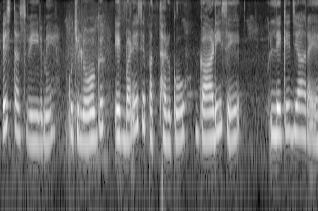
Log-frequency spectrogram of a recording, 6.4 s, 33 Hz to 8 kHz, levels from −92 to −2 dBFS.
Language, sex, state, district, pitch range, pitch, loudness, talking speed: Hindi, female, Rajasthan, Jaipur, 210-250 Hz, 225 Hz, -19 LUFS, 150 wpm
